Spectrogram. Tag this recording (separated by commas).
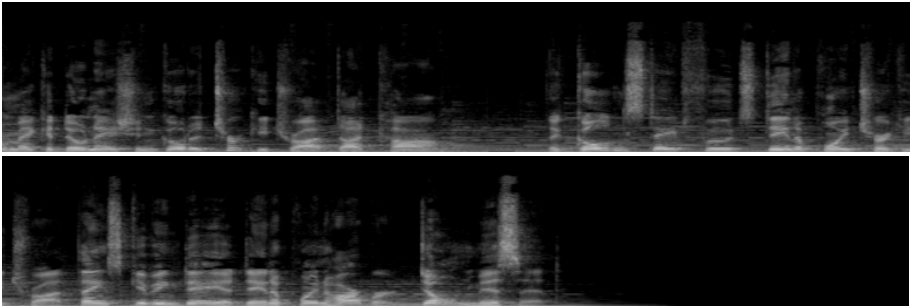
Music, Speech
